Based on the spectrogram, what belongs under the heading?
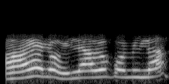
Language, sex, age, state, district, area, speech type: Assamese, female, 45-60, Assam, Darrang, rural, conversation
